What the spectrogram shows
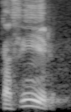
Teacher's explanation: Kalau sa itu ee nyaris tidak ada desisnya, hanya sekedar angin hembusan tapi tidak berdesir.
